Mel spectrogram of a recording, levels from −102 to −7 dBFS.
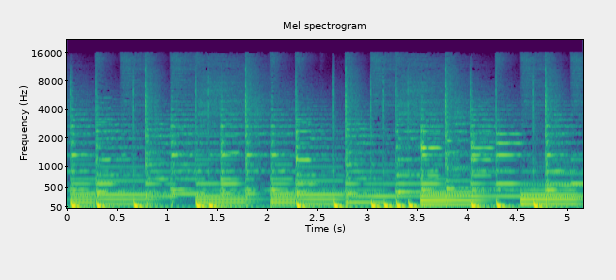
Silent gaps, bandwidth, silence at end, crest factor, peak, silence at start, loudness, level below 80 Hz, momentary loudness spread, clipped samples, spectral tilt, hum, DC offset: none; 15.5 kHz; 0 s; 16 dB; -4 dBFS; 0 s; -21 LUFS; -22 dBFS; 6 LU; under 0.1%; -6.5 dB/octave; none; under 0.1%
